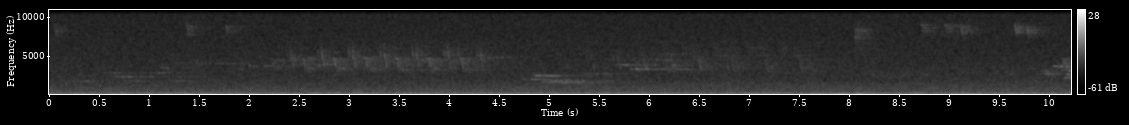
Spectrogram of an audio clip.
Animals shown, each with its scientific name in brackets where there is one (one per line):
Wood Thrush (Hylocichla mustelina)
Winter Wren (Troglodytes hiemalis)
Hermit Thrush (Catharus guttatus)
unidentified call
Ovenbird (Seiurus aurocapilla)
